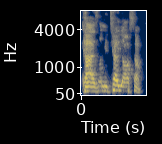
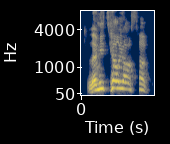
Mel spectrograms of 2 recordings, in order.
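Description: First: Said in the usual way. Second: Higher and louder; louder repeat. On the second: Shown as a demonstration. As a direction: push it up the second time.

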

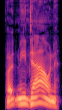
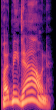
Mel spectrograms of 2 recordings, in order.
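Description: First: Slow, higher protest, words drawn out; a stretched-out plea from the toy; mannequin crying out. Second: Much higher, sharper cry; panicked squeal to be released; mannequin crying out louder. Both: A narrator's reading. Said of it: "the mannequin cried".

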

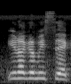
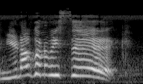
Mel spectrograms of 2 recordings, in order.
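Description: First: Said in the usual way. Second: "be" pushed much higher in a firm rebuttal; emphatic answer. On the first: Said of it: "repeated calmer". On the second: Real, not acted. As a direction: insist with a high, firm "be". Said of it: "answering Storm's doubt".

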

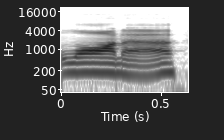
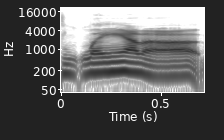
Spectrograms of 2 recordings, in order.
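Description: First: Lana with an open "ah" as in "father"; LAH-nuh, broad A in Lana. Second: Lana with a flat A as in "man"; LAN-uh, short front A in Lana; Lana as LANN-uh. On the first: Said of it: "not Lana". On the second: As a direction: say Lana so the first syllable rhymes with "can". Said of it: "they decide in this episode her name is Lana". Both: Shown as a demonstration.

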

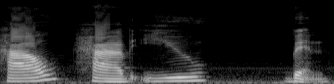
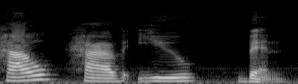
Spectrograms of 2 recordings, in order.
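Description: First: "How have you been?" repetido aún más despacio; repítelo lento para que lo copien; slow repeat. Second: "How have you been?" muy despacio, palabra por palabra; slow English model. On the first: (repetición muy lenta) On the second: ("How have you been?" muy lento) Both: Shown as a demonstration. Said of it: "la tercera frase del día sería".

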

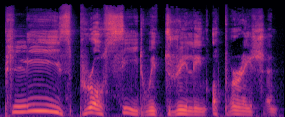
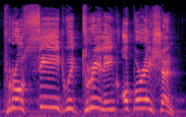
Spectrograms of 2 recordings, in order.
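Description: First: Lower, softer, forced politeness; grudging polite. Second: Barked order. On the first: Captain obliging the computer's request, grudging politeness. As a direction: say please through clenched patience. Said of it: "See? That wasn't so hard". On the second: Captain ordering the computer to drill, barked command. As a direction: bark it like a drill sergeant. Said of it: "I wouldn't mind a please". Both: Acted.

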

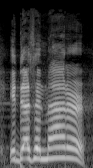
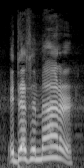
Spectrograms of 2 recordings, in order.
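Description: Both takes have the same delivery.

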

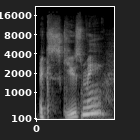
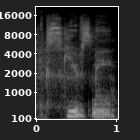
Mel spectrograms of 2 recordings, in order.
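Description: First: High rising outraged excuse me; indignant excuse me. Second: Much softer, falling, clipped warning; quiet stern excuse me. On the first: Host demoing the phrase, high and indignant. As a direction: pitch it up in shock. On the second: Cohost demoing the phrase, quiet and stern. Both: Shown as a demonstration. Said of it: "Excuse me" works the same thing".

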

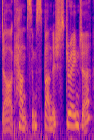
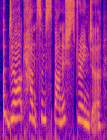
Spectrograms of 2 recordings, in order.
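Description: First: Slow, lingering, rising at the end; imitating Mummy savouring it. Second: Higher, slow, dreamy posh mother; imitating Mummy swooning. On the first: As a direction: roll it out slowly, relishing "stranger". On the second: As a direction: savour every word like a romance novel.

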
